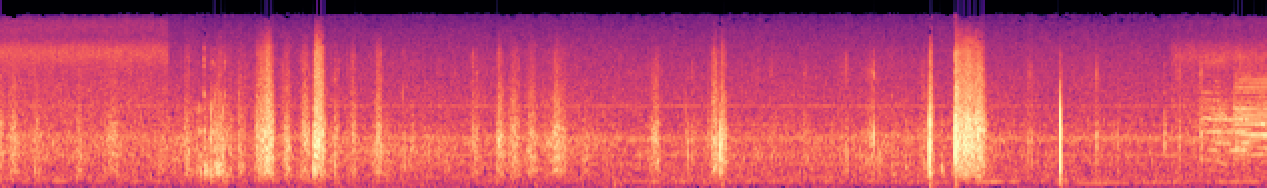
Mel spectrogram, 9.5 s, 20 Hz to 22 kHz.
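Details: LG G2 on KitKat firmware, even after the 'G' update: faint clicks and taps, with a thin high hiss that rises from the speaker when the volume is adjusted; audio output hissing on volume change, still not fixed.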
